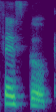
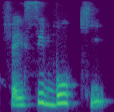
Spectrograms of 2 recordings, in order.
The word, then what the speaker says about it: Facebook: say these things guys we don't say facebook we say facey bookie youtube watches zappy okay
